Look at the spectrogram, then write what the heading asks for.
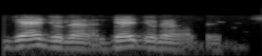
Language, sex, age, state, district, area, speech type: Sindhi, male, 18-30, Gujarat, Surat, urban, conversation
